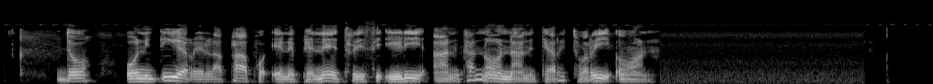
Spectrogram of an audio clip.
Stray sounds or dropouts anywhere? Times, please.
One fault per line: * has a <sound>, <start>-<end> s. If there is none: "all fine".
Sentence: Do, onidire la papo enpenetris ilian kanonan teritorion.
all fine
